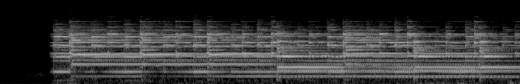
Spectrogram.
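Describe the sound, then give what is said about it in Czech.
Serbian Orthodox church bells in Banja Luka peal loudly and continuously at midnight between 6 and 7 January, marking Orthodox Christmas, fresh strikes landing every half second or so over a rich, sustained ringing hum. No voices are heard. “Zvona sa crkvenih hramova u ponoć simbolično su oglasila trenutak rođenja Sina Božijeg Isusa Hrista.”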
